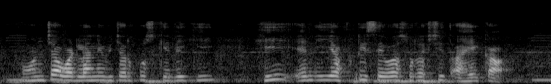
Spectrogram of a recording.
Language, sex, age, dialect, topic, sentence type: Marathi, male, 46-50, Standard Marathi, banking, statement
